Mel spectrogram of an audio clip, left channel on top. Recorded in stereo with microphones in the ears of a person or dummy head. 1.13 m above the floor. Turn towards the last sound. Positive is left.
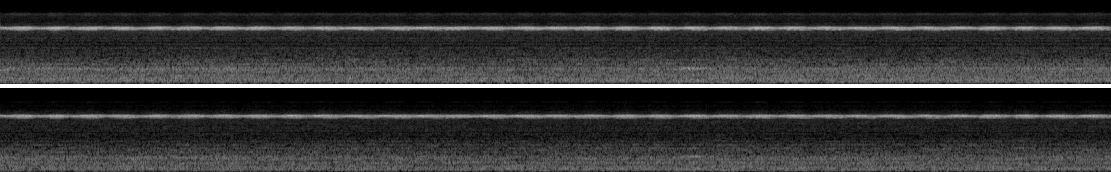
turn(degrees=20)  # may be behind; listen again after turning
